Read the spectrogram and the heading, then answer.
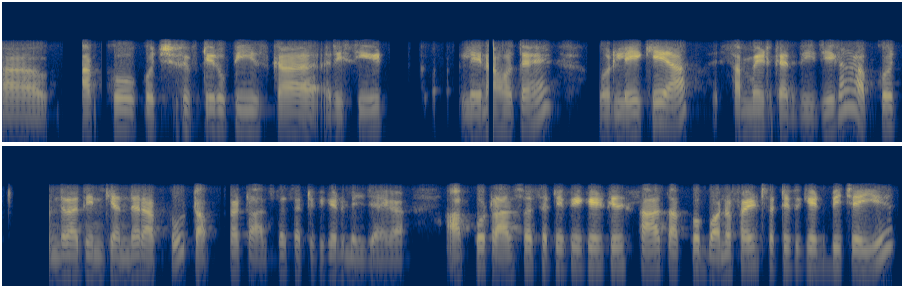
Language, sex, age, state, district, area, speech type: Urdu, male, 30-45, Uttar Pradesh, Gautam Buddha Nagar, rural, conversation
